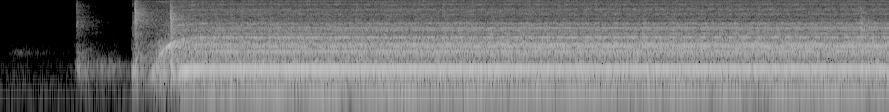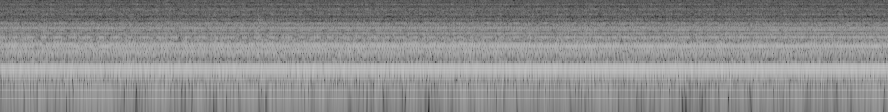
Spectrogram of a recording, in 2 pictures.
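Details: Portable embroidery machine (serviced unit sent from Jambi) switched on after repair for a test spin after threading, to be used with the small frame; motor spins up quickly to a steady, clean hum with no knocks, rattles or rubbing: running normally.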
